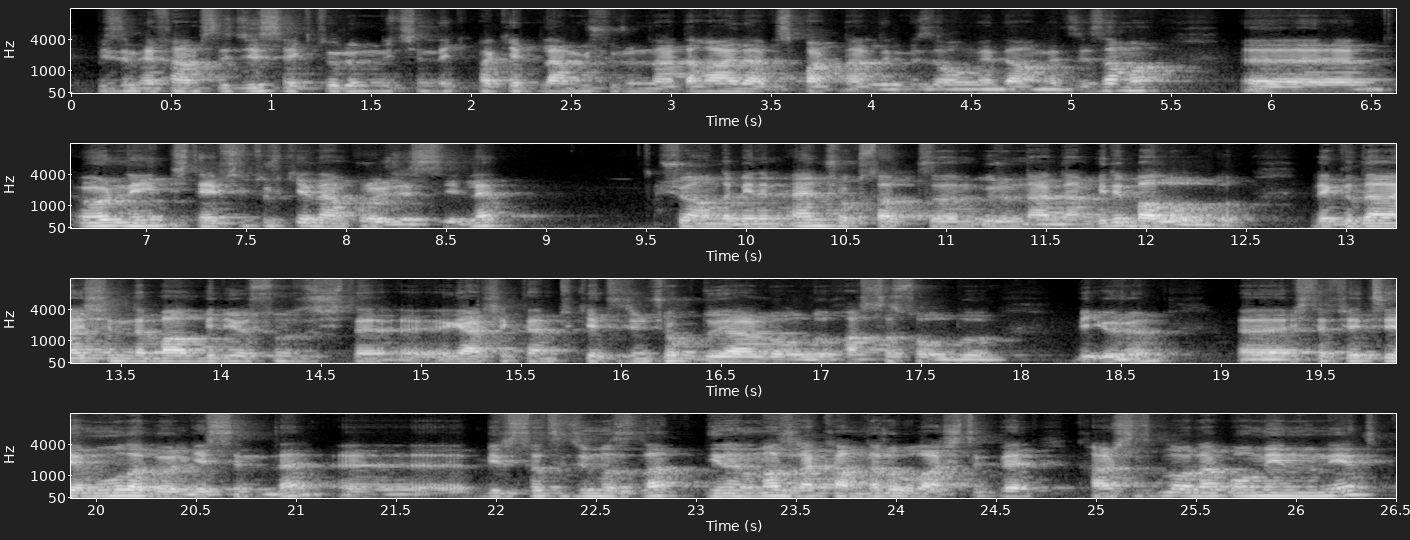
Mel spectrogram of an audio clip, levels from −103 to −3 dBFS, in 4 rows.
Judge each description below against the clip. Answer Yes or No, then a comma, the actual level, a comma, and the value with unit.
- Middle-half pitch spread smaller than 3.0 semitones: Yes, narrow, 2.6 semitones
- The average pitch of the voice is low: Yes, low, 120 Hz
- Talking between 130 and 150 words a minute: Yes, fast, 140 wpm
